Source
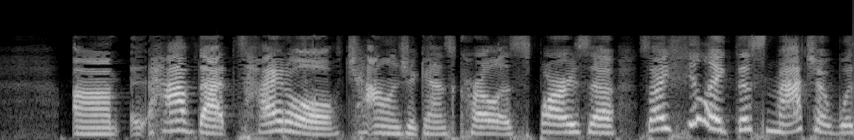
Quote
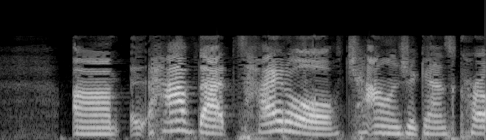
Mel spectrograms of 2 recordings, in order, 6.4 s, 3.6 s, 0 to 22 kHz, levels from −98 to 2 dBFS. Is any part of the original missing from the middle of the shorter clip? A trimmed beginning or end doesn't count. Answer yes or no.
no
